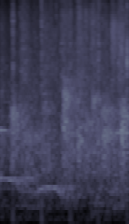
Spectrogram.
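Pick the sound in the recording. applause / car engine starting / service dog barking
applause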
